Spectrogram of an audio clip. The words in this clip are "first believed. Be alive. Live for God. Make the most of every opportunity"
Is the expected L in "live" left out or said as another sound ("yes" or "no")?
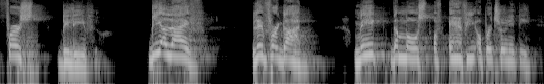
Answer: no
